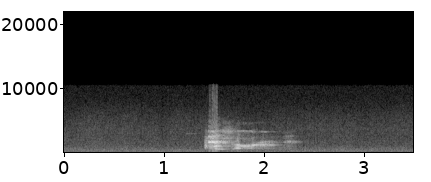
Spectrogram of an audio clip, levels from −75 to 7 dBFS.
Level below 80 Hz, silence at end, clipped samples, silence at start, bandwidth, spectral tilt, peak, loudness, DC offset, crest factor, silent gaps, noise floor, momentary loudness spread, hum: -58 dBFS; 0 s; under 0.1%; 0 s; 11 kHz; -2 dB/octave; 0 dBFS; -13 LUFS; 0.8%; 20 dB; none; -37 dBFS; 25 LU; none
